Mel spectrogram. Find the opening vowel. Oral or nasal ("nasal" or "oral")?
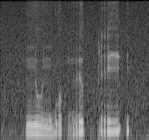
oral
